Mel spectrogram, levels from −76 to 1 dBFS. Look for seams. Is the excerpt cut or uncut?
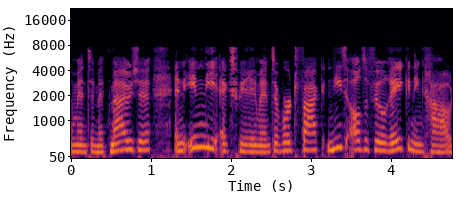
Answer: uncut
